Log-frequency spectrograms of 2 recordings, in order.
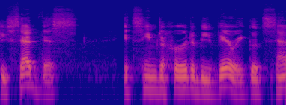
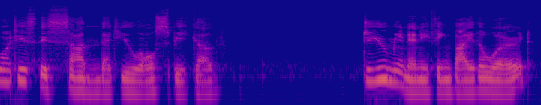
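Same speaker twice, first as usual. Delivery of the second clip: soft, dove-like cooing witch voice; 5 dB quieter than usual. Reading a story aloud, voicing the witch's question: cooing softly like a wood pigeon. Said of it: "cooing softly like the voice of a wood pigeon".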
